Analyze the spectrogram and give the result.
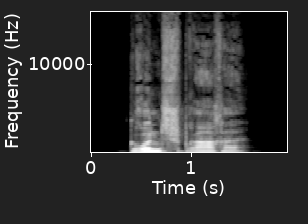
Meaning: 1. proto-language 2. basic language, the basics of a language
- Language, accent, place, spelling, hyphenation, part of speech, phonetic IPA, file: German, Germany, Berlin, Grundsprache, Grund‧spra‧che, noun, [ˈɡʁʊntˌʃpʁaːχə], De-Grundsprache.ogg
